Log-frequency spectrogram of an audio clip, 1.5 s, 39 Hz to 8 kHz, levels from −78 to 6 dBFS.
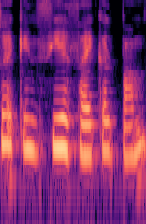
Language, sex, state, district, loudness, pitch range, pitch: English, female, Karnataka, Bangalore, -15 LUFS, 220-245 Hz, 230 Hz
